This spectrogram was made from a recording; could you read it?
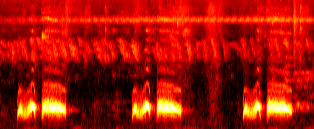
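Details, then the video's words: Trapping-lure song of a Javan spotted dove: a wavering short note and a sustained mellow coo, repeated three times at an even pace with silent gaps of about a second between phrases. "Pancingan Derkuku Jawa"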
